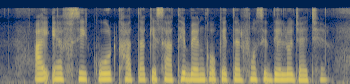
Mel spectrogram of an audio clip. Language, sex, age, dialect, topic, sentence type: Maithili, female, 18-24, Angika, banking, statement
